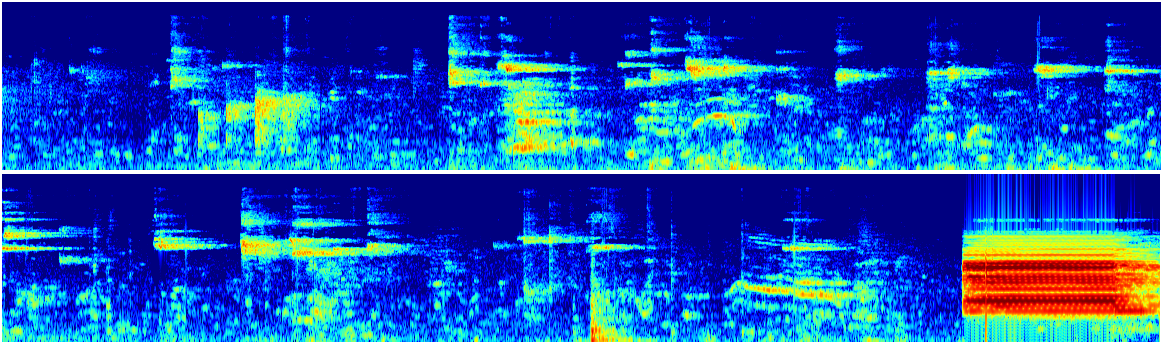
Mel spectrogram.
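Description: Players and coaches talk in a huddle in a large echoing gym.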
